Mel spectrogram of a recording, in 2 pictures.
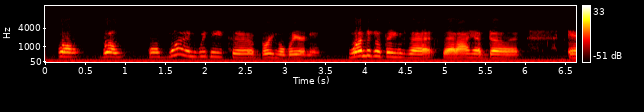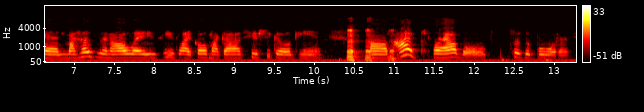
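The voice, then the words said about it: Southern US accent. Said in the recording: “my southern accent... I'm from Georgia”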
